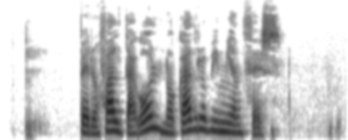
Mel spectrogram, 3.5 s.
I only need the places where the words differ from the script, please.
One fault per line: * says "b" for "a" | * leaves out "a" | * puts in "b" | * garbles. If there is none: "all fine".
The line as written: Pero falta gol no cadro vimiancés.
all fine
